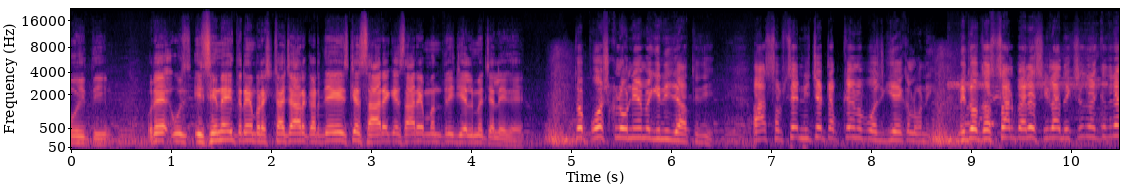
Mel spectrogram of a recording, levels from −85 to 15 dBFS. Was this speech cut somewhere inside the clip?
yes; 2 cuts; at 4.9 s, 8.7 s

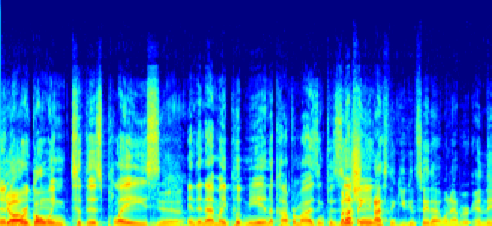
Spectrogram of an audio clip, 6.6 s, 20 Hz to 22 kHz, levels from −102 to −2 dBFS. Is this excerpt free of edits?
yes; 0 cuts

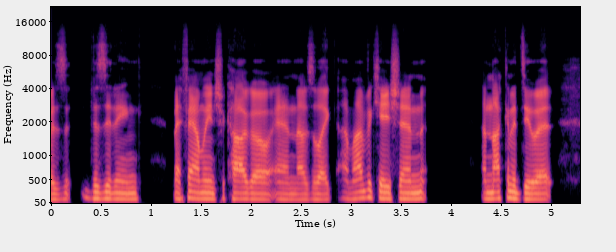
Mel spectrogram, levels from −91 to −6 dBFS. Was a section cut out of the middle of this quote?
yes; 1 cut; at 2.9 s

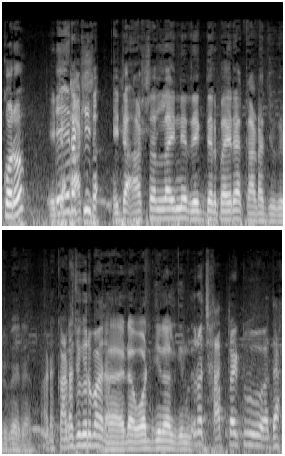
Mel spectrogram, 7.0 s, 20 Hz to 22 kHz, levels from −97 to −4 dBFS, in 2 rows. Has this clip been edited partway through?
yes; 1 cut; at 5.9 s

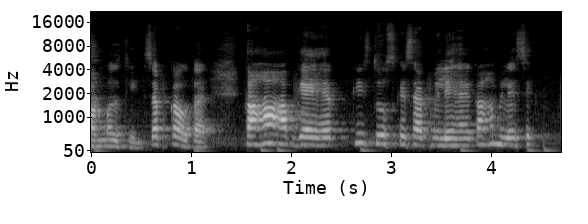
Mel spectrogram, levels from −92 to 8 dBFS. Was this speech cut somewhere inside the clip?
no; 0 cuts

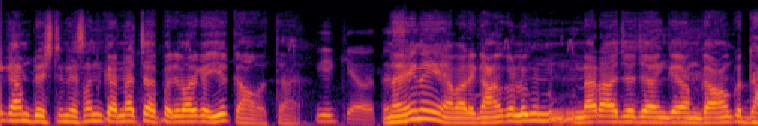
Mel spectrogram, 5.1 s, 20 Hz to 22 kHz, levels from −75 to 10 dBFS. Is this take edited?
no; 0 cuts

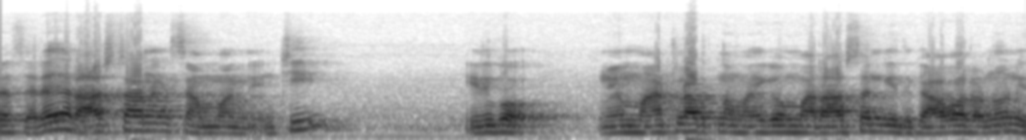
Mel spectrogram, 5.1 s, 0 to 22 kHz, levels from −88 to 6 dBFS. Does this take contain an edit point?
no; 0 cuts

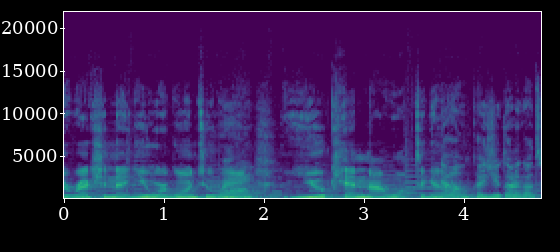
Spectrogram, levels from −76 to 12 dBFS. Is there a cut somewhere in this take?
no; 0 cuts

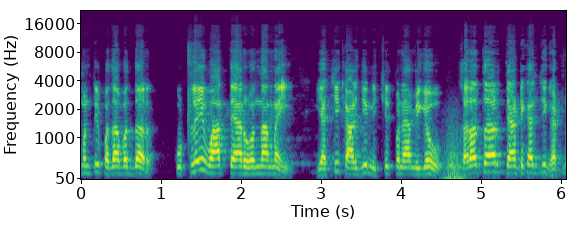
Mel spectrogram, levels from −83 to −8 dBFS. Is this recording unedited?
no; 1 cut; at 4.6 s

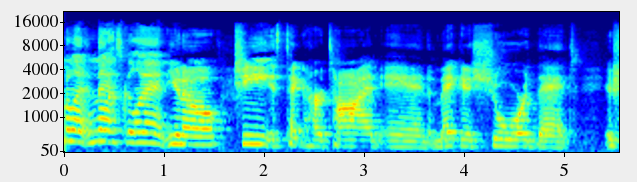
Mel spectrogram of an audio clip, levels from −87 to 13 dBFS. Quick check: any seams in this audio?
yes; 1 cut; at 1.6 s

